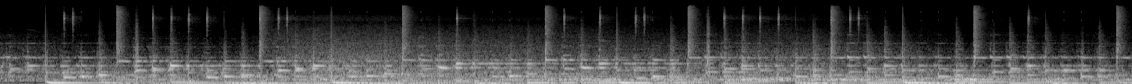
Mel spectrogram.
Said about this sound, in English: That sound, not the aeroplane, the waves, the sound of the waves and the birds around as well. It's just so calming, so soothing. It's lovely.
